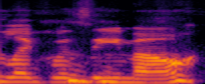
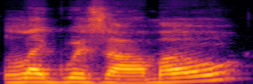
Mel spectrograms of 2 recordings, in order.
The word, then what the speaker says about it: Leguizamo: it was scary my favorite actor is john linguazimo did i just pronounce his last name wrong like was jim the correct pronunciation of his name is leguizamo john leguizamo he was the villain in it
